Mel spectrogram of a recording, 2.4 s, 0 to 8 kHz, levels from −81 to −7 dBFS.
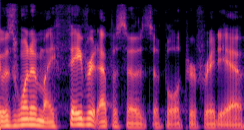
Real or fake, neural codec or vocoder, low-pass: fake; codec, 16 kHz, 4.8 kbps, FACodec; 7.2 kHz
